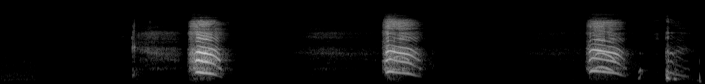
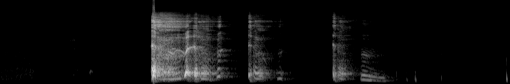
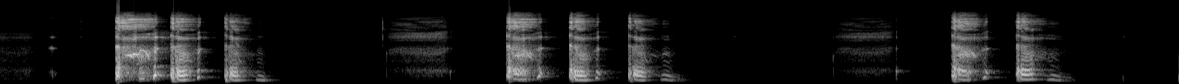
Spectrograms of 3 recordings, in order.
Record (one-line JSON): {"exhalation_length": "7.1 s", "exhalation_amplitude": 22653, "exhalation_signal_mean_std_ratio": 0.28, "cough_length": "5.1 s", "cough_amplitude": 26028, "cough_signal_mean_std_ratio": 0.26, "three_cough_length": "11.8 s", "three_cough_amplitude": 26028, "three_cough_signal_mean_std_ratio": 0.34, "survey_phase": "beta (2021-08-13 to 2022-03-07)", "age": "45-64", "gender": "Female", "wearing_mask": "No", "symptom_headache": true, "symptom_onset": "5 days", "smoker_status": "Ex-smoker", "respiratory_condition_asthma": false, "respiratory_condition_other": false, "recruitment_source": "REACT", "submission_delay": "1 day", "covid_test_result": "Negative", "covid_test_method": "RT-qPCR"}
